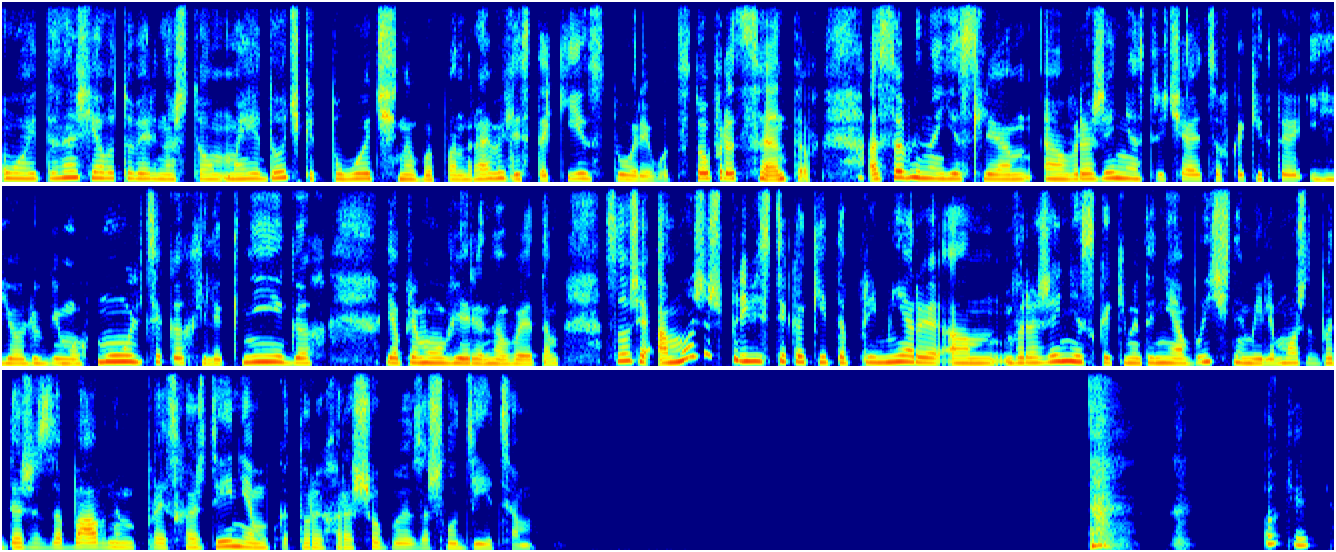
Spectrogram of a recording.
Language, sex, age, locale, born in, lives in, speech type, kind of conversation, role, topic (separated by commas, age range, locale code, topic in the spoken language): Russian, female, 40-44, ru-RU, Belarus, United States, read, expert-assistant, asker, Как детям интересно изучать этимологию слов?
